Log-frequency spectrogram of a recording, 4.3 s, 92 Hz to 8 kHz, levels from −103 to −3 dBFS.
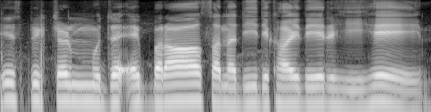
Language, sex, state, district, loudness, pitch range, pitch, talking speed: Hindi, male, Arunachal Pradesh, Lower Dibang Valley, -17 LUFS, 125-140 Hz, 130 Hz, 165 wpm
